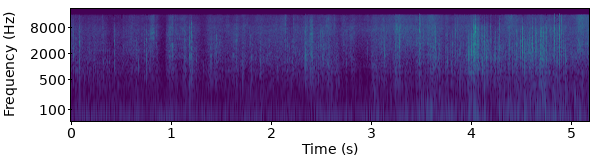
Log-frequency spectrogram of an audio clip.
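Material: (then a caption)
Paper. Hands fan through a stack of aged, crinkled, yellowed paper sheets, then hold up a single large sheet and crinkle it while fingertips with dark nails rub and rustle the paper. A steady, bright, dry crinkling and rustling runs throughout, growing louder and denser toward the end with a sharp crackle around the four-second mark.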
